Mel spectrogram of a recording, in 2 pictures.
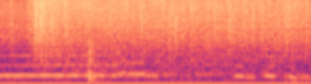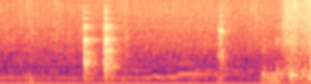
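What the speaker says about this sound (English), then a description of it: "will saute little bit all the vegetables, and after that I add the noodles" Vegetables and noodles being stir-fried in a pan for Indo-Chinese veg hakka noodles, with a steady low sizzle, a few sharper stirring scrapes near the end, and a soft tonal backing throughout.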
